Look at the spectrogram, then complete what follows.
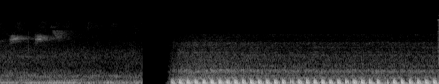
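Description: Motorcycle engine running close by as the bike is ridden, a loud, rapid, even putter that starts abruptly about a second and a half in after a brief break. Before it there is a quieter low hum with a few short high chirps.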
